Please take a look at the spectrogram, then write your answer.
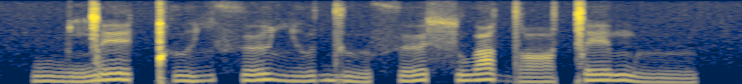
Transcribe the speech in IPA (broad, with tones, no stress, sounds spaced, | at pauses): u˨˩ ŋ͡ǀ e˥ ǃʰ ɯ˨˦ ʎ θ ø˧˥˧ ʎ ɯ˨˦ d ɯ˧˩˧ θ ø˧˥˧ s u˧˥˧ dˤ ɑ˨˦ ǀ e˥ m ɯ˨˩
